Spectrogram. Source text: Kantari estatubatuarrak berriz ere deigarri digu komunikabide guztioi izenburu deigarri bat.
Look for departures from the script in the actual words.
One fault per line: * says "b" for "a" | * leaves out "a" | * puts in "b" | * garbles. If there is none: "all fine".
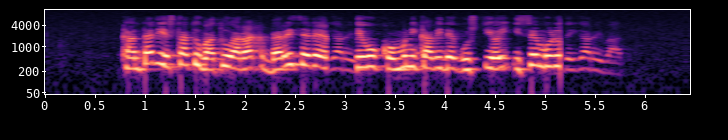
all fine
